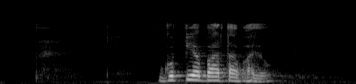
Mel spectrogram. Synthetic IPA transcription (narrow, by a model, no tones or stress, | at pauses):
ɡupjʌbart̪abʱʌjo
